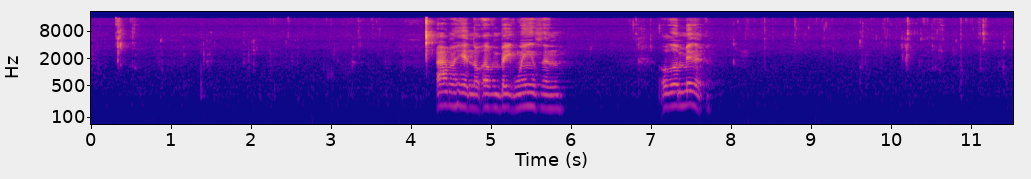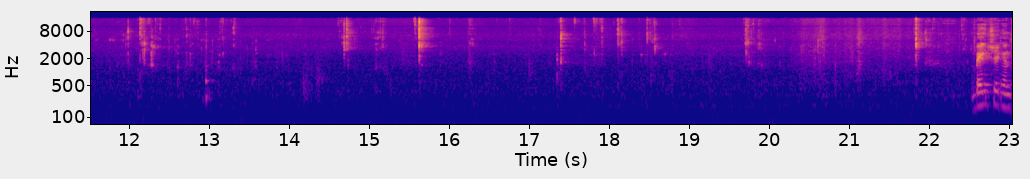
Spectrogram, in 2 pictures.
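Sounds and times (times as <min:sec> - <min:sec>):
chewing crispy chicken wings: 0:00.0 - 0:03.8, 0:08.0 - 0:20.2.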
